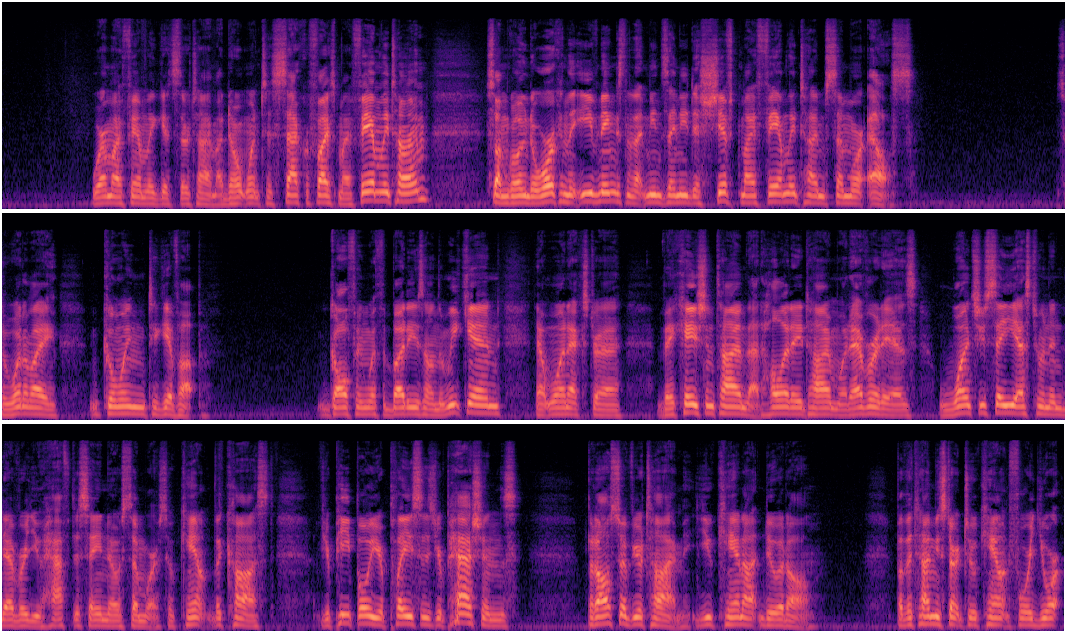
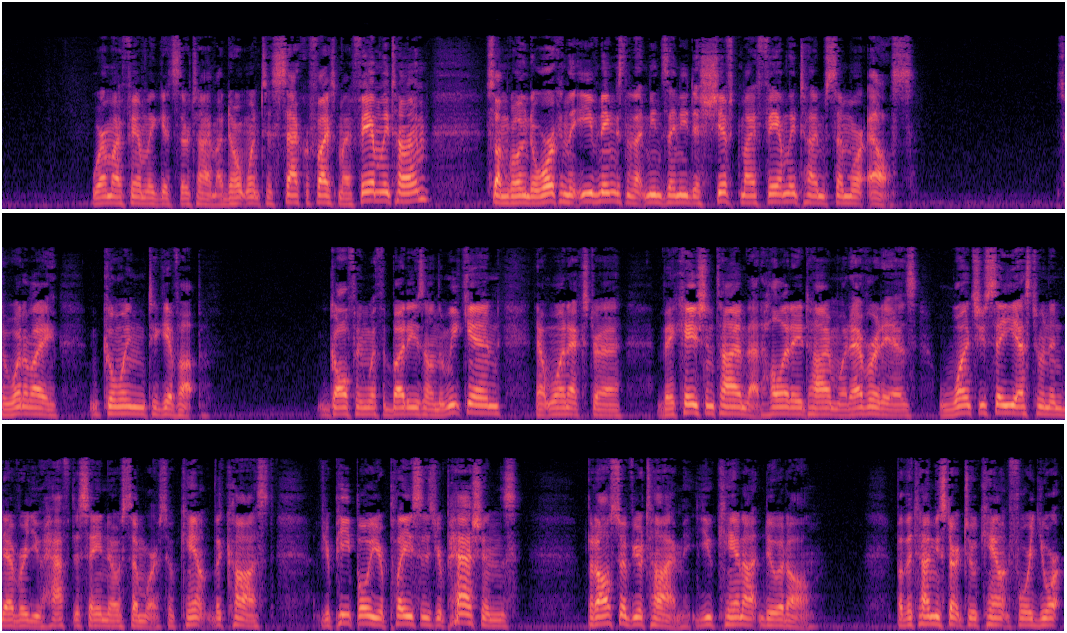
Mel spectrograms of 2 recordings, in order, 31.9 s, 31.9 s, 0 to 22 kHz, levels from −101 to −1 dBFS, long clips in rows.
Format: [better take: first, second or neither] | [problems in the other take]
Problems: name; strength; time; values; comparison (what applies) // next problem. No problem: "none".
first | garbled, watery; slightly; nothing above 10.5 kHz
